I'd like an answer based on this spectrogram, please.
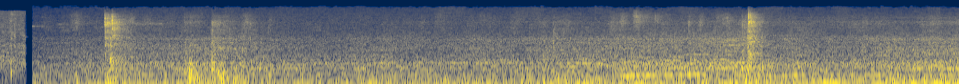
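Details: A steady low rumble like a running vehicle fills the recording, broken by a few sharp knocks and clicks, with no animal voice.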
